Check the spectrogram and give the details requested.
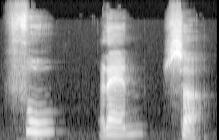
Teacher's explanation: E sona vocal neutra perquè és àtona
